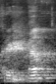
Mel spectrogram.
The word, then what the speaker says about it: Krishna: It's not Rama, but it's Rama, Krishna, Partha, right? So make sure that you're saying the whole thing.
